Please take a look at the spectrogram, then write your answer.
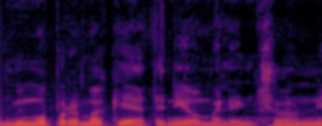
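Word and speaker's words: Mélenchon: Claro, hubiera sido el mismo problema que ha tenido Melenchón en en Francia, eh, o Melenchón, para pronunciarlo bien, en Francia.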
